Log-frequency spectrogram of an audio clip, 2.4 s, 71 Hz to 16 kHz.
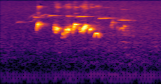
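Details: Dark-bibbed red-whiskered bulbul recorded on 28 February 2017 while bulbuls were being trapped. A single close, loud phrase of quick, chirpy, warbled notes lasts about a second, then fades over a faint low hum.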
